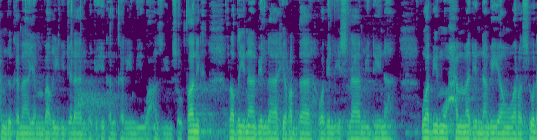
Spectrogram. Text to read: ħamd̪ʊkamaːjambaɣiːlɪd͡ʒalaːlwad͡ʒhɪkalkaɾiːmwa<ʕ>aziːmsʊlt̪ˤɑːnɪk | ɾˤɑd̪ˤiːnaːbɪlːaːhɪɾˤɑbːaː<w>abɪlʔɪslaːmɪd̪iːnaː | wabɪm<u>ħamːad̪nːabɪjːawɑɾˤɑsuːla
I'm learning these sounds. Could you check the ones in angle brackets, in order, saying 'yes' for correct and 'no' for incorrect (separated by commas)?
yes, yes, no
